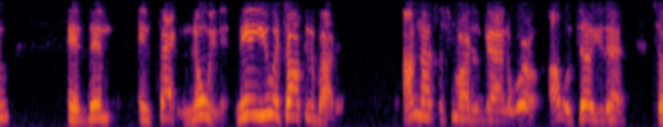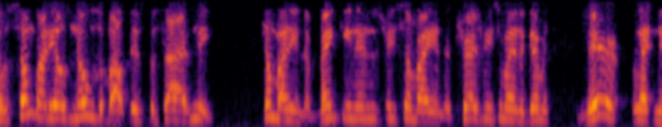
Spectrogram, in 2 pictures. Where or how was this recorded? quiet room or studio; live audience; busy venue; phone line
phone line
